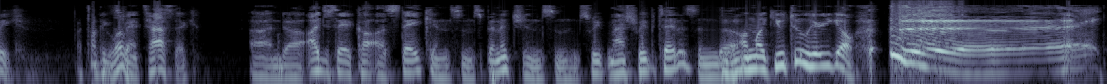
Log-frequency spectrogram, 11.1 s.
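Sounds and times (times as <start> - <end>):
speech: 0.0 - 9.9
burp: 8.8 - 11.0.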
